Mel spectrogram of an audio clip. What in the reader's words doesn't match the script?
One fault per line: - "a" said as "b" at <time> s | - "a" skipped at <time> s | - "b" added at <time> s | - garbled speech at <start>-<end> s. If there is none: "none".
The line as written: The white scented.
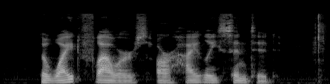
- "flowers are highly" added at 0.8 s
